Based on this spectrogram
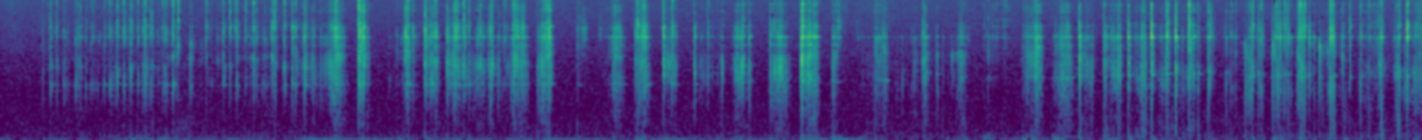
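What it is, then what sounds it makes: Amber glass dropper bottle. A brown amber glass dropper bottle with a black dropper cap has its cap quickly twisted and tapped while fingernails tap the glass. Dense, rapid clicks and scratchy ticks come in fast bursts, bright and crisp with almost no low end, and each tap dies away almost at once. A faint thin high tone runs under the tapping throughout.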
